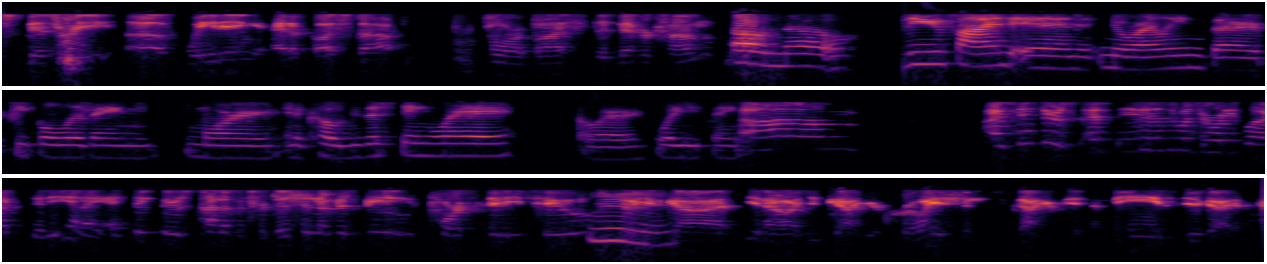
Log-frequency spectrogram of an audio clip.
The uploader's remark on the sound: We start this season with dispatches from the road. The audio quality of the interview is less than stellar.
